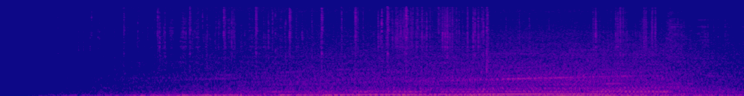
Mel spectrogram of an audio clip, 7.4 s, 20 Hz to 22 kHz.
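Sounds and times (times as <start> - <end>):
road rumble of fast-driving car: 0.2 - 7.4
car engine revving and accelerating: 1.6 - 7.4.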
